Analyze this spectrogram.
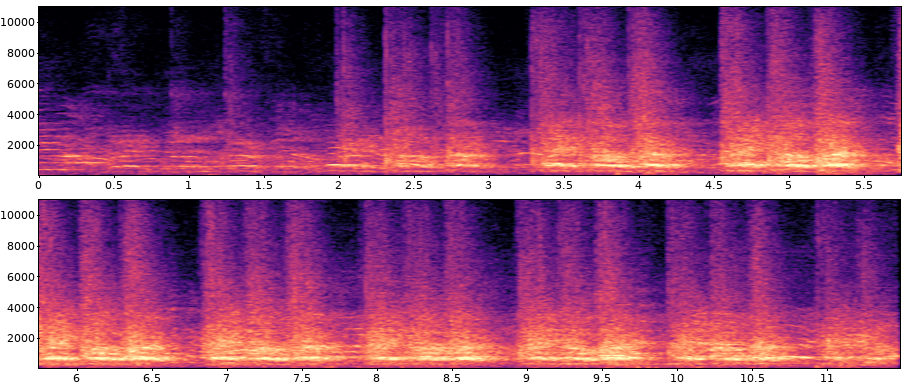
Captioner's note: crowd cheering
